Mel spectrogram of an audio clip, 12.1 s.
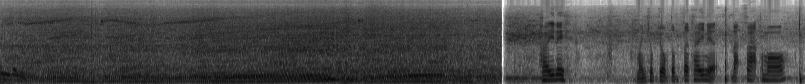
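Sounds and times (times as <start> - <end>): motorcycle engine accelerating: 0.0 - 7.6.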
